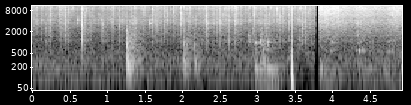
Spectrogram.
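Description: Onions and spring onions sizzle in oil in a wok for a glass noodle stir fry. Close, steady frying hiss is broken by scraping stir strokes and a few sharp clatters.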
